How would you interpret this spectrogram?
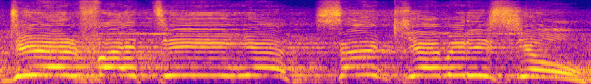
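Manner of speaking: high, slow, drawn-out shouted fighter intro; ring announcer. Shown as a demonstration. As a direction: call the fighter into the cage, stretching every name. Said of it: "On a envie de voir ce que ça donne en vrai".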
